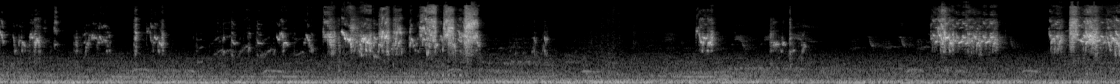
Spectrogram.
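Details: Many budgerigars singing together loudly, with bursts of busy chattering and squeaky warbles that swell and fade every few seconds over constant low background noise.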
